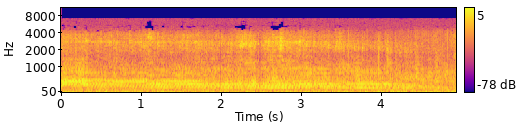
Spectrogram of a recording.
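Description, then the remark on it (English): A boat motor is started up and drones steadily for the whole clip as the boat turns around, a rough, buzzing engine hum with a low throbbing pulse and a layer of hiss on top, holding an even loudness throughout. “Now he's starting the motor up. He's turning around the boat, and here he comes.”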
